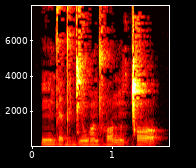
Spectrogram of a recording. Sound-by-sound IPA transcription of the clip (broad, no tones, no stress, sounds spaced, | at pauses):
ĩ d̪ ɛ d̪ ɪ d͡ʑ ũ w ɔ̃ dʱ ɔ n̪ ũ ǀ ɔ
